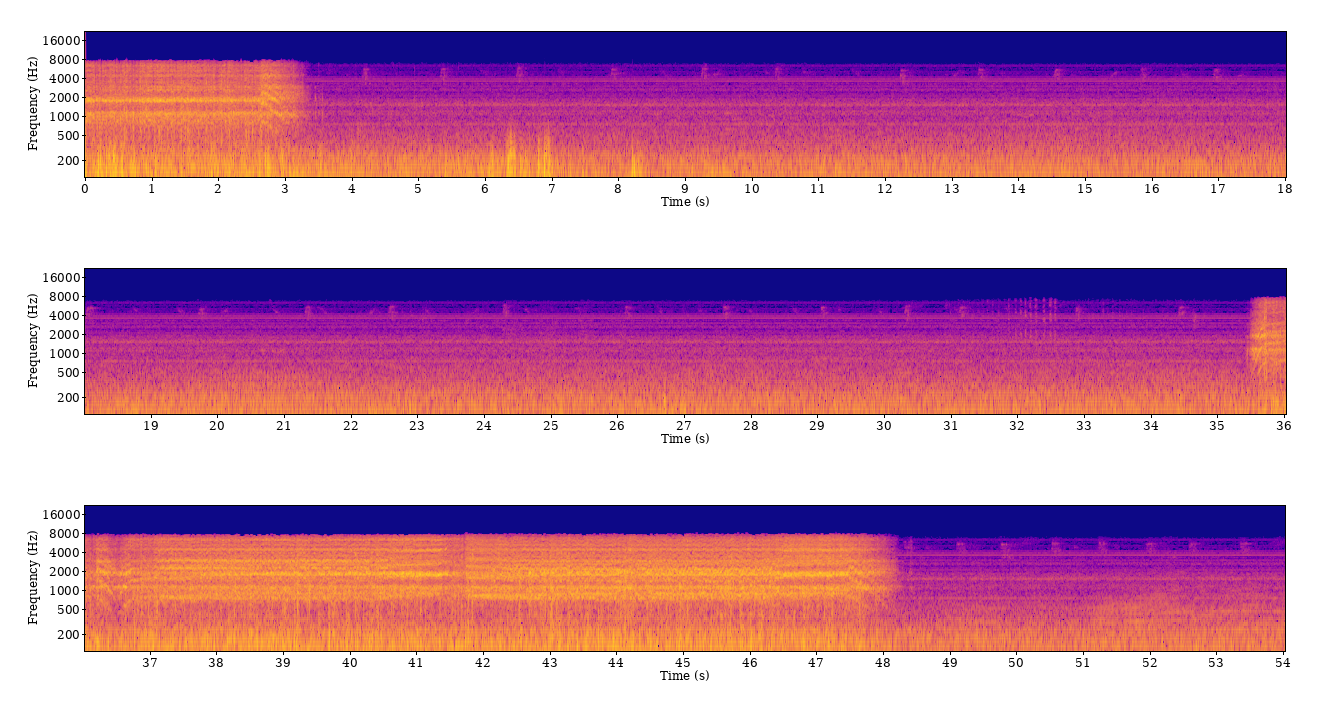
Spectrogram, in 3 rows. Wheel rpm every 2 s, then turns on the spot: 230, 110, 0, 0, 0, 0, 0, 0, 0, 0, 0, 0, 0, 0, 0, 0, 0, 30, 170, 210, 220, 210, 210, 190, 10, 0, 0.
none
